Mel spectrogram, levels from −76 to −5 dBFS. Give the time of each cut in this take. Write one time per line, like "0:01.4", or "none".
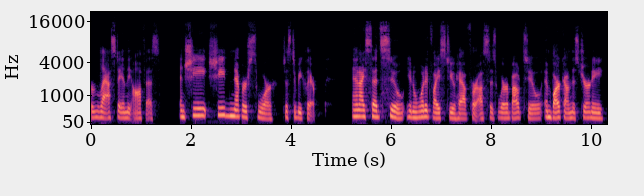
none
